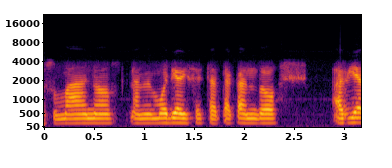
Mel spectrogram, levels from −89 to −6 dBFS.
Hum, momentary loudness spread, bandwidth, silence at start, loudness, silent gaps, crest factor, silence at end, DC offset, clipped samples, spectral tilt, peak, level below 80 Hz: none; 11 LU; 4.2 kHz; 0.05 s; -21 LUFS; none; 18 dB; 0 s; under 0.1%; under 0.1%; -8 dB/octave; -2 dBFS; -68 dBFS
